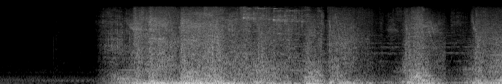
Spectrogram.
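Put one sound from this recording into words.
Magic blasts and crackling effects of a fight burst out loudly.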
